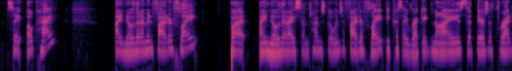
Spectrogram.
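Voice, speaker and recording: A woman's voice: medium pitch, no room sound, clean studio sound. A woman clinician co-hosting a podcast, explaining points in a conversational way and often checking in with "right?". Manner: animated, repeats points with "right?".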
